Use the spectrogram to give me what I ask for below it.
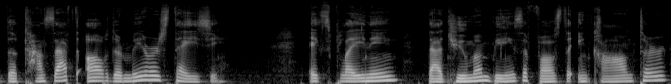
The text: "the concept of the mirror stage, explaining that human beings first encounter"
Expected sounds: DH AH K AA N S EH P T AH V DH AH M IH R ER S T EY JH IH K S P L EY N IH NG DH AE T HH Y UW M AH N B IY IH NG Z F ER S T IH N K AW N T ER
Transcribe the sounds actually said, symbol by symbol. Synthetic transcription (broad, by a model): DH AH K AA N S EH P T AH V DH AH M IH R ER S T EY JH IH K S P L EY N IH NG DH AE T HH Y UW M AH N B IY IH NG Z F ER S T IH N K AW N T ER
